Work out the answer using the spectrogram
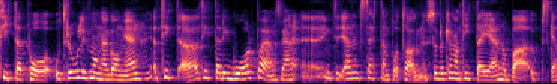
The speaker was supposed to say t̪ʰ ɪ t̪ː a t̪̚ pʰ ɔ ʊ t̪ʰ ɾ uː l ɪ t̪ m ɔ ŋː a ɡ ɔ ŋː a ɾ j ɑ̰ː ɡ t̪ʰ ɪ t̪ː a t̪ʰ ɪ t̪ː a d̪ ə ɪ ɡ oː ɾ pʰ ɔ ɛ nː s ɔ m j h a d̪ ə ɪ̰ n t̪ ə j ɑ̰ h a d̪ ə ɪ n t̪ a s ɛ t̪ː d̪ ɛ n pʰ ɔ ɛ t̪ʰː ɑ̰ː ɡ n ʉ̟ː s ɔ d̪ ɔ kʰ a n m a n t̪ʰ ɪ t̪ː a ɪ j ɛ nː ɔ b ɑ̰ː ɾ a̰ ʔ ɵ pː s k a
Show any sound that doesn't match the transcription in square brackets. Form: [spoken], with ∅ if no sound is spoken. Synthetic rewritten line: t̪ʰ ɪ t̪ː a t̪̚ pʰ ɔ ʊ t̪ʰ ɾ uː l ɪ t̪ m ɔ ŋː a ɡ ɔ ŋː [ə] ɾ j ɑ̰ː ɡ t̪ʰ ɪ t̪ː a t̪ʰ ɪ t̪ː a d̪ ə ɪ ɡ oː ɾ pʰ ɔ ɛ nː s ɔ m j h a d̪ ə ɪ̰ n t̪ ə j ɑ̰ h a d̪ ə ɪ n t̪ [ə] s ɛ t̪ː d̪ ɛ n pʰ ɔ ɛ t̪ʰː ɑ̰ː ɡ n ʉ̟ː s ɔ d̪ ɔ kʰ a n m a n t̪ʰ ɪ t̪ː a ɪ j ɛ nː ɔ b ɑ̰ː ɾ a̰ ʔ ɵ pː s k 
